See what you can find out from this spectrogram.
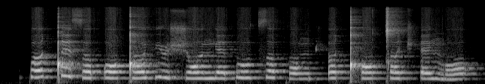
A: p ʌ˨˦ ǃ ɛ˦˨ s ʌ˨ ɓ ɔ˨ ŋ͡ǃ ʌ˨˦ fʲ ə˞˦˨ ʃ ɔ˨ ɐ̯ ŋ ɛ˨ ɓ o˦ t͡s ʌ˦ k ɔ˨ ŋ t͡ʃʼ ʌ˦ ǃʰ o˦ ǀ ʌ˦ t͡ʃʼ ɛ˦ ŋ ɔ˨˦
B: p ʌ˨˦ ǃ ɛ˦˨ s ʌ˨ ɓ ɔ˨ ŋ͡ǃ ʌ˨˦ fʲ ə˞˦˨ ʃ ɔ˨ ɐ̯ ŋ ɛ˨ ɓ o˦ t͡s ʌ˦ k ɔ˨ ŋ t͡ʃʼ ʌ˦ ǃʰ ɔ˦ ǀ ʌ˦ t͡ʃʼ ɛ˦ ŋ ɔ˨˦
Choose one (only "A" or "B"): B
